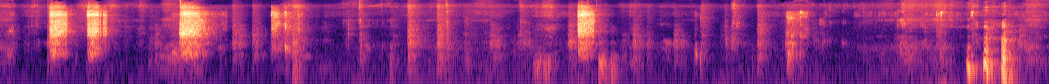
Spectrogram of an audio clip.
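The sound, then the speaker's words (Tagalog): Water pours and splashes in several short, uneven bursts, moderately loud, with brief quiet gaps and faint rustling between them. “Ang tubig ngayon yun, ha?”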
